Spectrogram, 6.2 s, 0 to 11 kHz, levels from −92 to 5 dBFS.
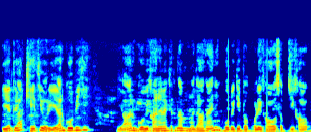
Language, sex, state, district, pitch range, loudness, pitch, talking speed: Hindi, male, Uttar Pradesh, Jyotiba Phule Nagar, 135-180 Hz, -17 LUFS, 155 Hz, 240 wpm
